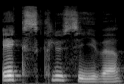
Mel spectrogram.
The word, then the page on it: exkl: eksklus'i:ve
